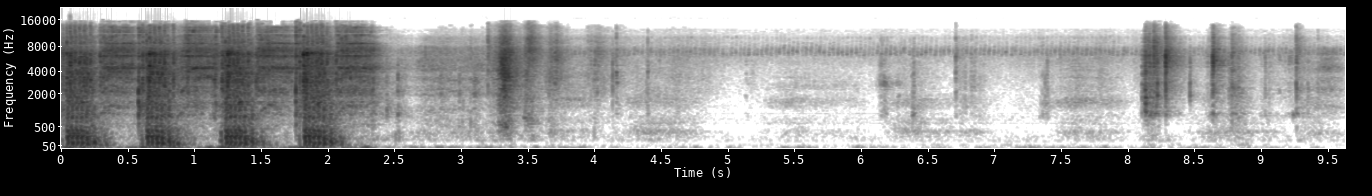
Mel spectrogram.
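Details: Auction-bought Husqvarna 36 chainsaw with 16-inch bar, cranked on choke: three quick rasping pulls about half a second apart, with no run. A hard start; spark was later confirmed.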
